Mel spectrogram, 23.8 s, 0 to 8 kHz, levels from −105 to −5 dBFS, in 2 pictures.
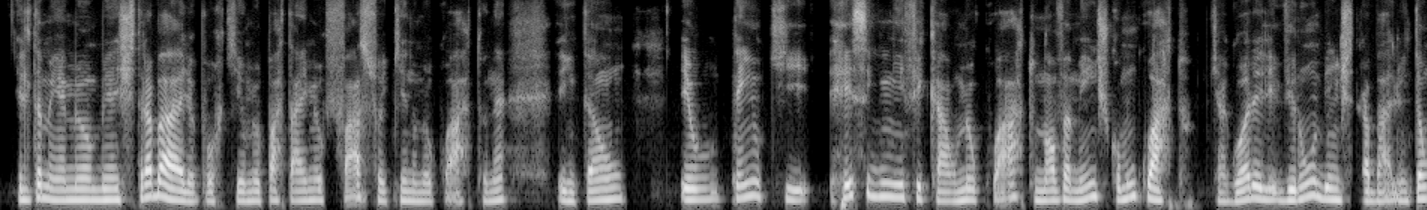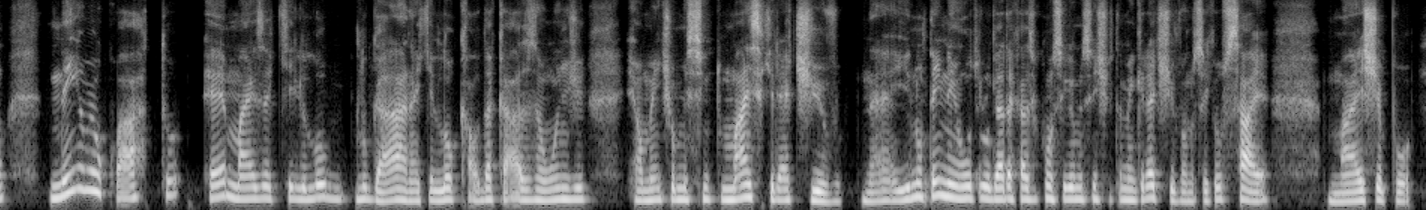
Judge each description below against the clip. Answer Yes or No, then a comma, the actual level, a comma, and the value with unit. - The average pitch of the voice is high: No, medium, 155 Hz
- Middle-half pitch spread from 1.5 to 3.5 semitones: Yes, average, 2.9 semitones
